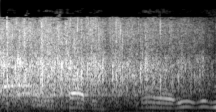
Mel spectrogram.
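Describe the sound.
Steady audience applause for a music artist who is in the building, filling the whole stretch, a dense rush of many hands clapping at once, with a few voices calling out over it near the end.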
